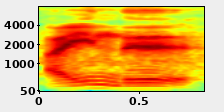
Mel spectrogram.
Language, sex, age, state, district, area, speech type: Tamil, male, 45-60, Tamil Nadu, Mayiladuthurai, rural, read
